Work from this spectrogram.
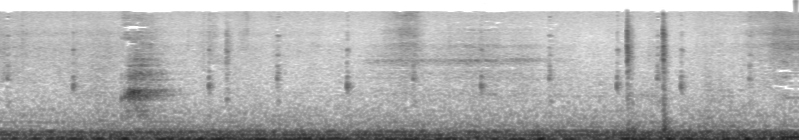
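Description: An electric Renault Twingo driving along, a steady low road rumble and tyre noise with faint interior rattles, no engine note, quiet and continuous.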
